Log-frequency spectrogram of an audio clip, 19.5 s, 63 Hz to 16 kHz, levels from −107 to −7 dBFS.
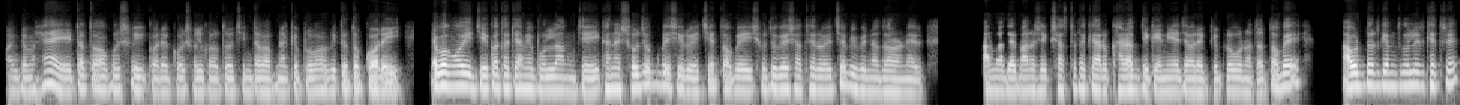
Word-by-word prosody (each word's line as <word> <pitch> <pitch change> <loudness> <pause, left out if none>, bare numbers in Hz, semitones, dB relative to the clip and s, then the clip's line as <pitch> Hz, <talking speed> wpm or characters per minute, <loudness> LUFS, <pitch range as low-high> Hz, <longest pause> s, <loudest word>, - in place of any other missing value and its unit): একদম 130 0 -3 0.2
হ্যাঁ, 185 -1 +2 0.2
এটা 130 - -2
তো - - -3 0.2
অবশ্যই 145 -1 -2
করে 130 0 -2
কৌশলগত 130 -1 -4 0.2
চিন্তাভাবনাকে 125 0 -2
প্রভাবিত 135 0 -2 0.2
তো - - +4 0.2
করেই। 70 -1 +4 0.5
এবং 175 +1 +9 0.2
ওই 170 0 +6 0.2
যে 150 - +3
কথাটি 155 -1 +1
আমি 150 0 +1
বললাম 140 0 0 0.2
যে - - -1
এখানে 150 +2 0 0.2
সুযোগ 155 +2 +2 0.2
বেশি 155 0 0
রয়েছে। 130 0 -2 0.2
তবে 75 - 0
এই 135 - -1
সুযোগের 150 +1 +1
সাথে 140 +1 -4
রয়েছে 140 +2 -2
বিভিন্ন 135 -3 -1 0.2
ধরনের 125 -1 -1 0.9
আমাদের 135 -1 +2
মানসিক 135 0 -1
স্বাস্থ্যটাকে 145 +1 -3
আরো 135 0 -1
খারাপ 140 0 +2
দিকে 135 -2 0
নিয়ে 130 0 -1
যাওয়ার 130 0 0
একটি 125 0 -8
প্রবণতা। 130 -2 -2
তবে 170 +3 +4 0.8
আউটডোর 170 +2 +6
গেমসগুলির 175 0 +1
ক্ষেত্রে 175 +1 0
135 Hz, 135 wpm, -23 LUFS, 130-150 Hz, 0.9 s, এবং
